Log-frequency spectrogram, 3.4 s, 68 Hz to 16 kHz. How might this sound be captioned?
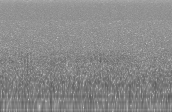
Cass 011 A TapeNoise01
While looking through my old tapes I found some music I made on my Amiga computer around 1998/99.
This tape is now 14 or 15 years old. This is the sound of tape noise in a blank space between two songs.
Recording system: not sure. Most likely Grundig CC 430-2
Medium: Sony UX chorme cassette 90 min
Playing back system: LG LX-U561
digital recording: direct input from the stereo headphone port into a Zoom H1 recorder.
chrome, noise, Amiga, cassette, Amiga500, hiss, collab-2, tape, Sony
